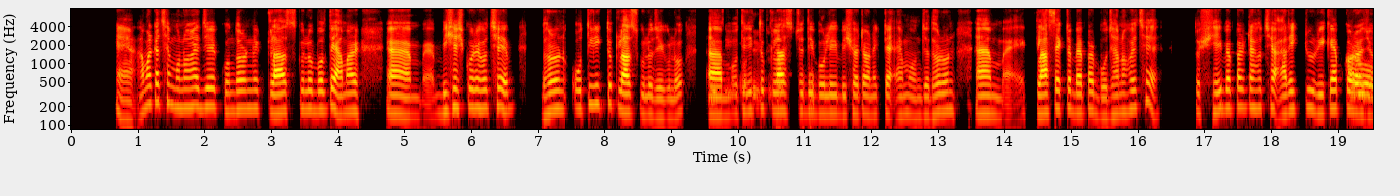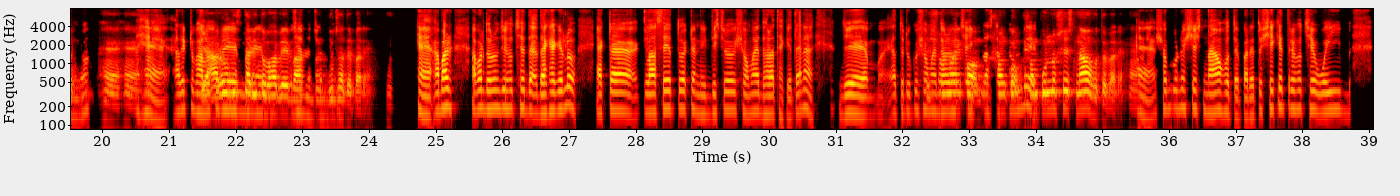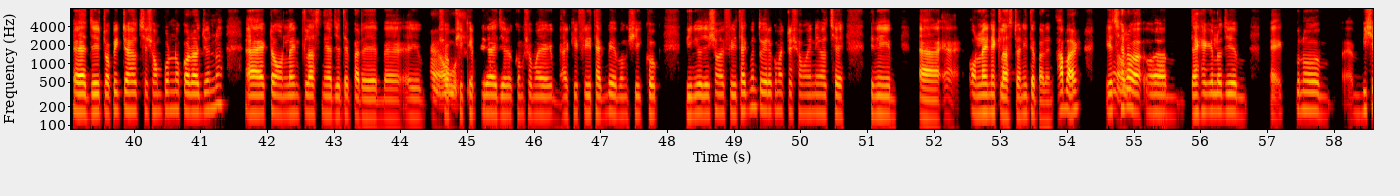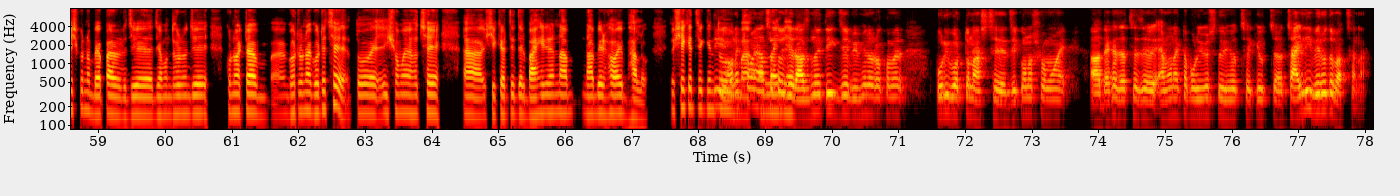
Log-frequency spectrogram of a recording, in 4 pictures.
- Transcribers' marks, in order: other background noise; unintelligible speech
- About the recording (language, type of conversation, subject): Bengali, unstructured, অনলাইন ক্লাস কি সরাসরি পড়াশোনার কার্যকর বিকল্প হতে পারে?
